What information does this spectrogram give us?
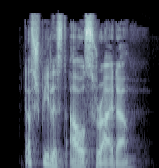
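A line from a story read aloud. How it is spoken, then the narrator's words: Calm. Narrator (German): sagte Holmes ruhig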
